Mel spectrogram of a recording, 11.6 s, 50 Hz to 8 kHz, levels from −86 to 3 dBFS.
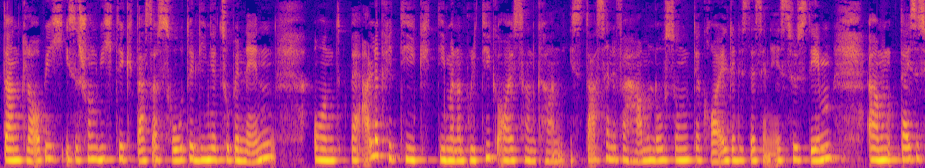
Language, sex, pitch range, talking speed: German, female, 195-245 Hz, 185 wpm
